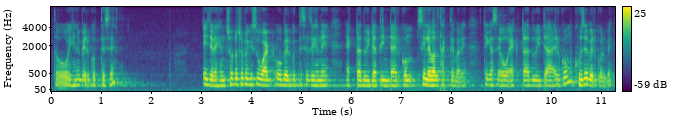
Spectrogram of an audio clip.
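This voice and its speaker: Casual tutorial instructor, male, somewhat high voice, hesitant delivery full of fillers, echoing room. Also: little pitch movement, creaky, a little mellow. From Bangladesh. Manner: halting, many fillers and restarts. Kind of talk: casual screen-share tutorial. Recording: long reverb room.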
